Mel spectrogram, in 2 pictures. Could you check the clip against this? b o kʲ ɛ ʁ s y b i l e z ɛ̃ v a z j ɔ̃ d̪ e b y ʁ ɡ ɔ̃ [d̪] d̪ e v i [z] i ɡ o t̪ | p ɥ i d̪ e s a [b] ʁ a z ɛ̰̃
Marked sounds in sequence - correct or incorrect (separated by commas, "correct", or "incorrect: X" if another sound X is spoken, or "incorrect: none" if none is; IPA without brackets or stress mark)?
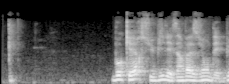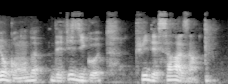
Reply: correct, correct, incorrect: none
